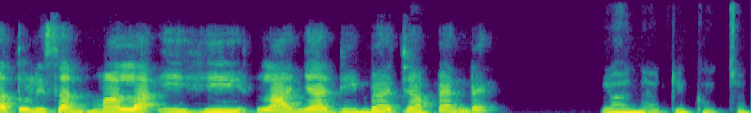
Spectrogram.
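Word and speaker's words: مَلَئِهِۦ: Dopnya gini, ada ini panjang, malaihi gitu ya. Kalau di situ pakai apa Bu tandanya? Kasroh panjang ya? Panjang ya, Iya. Ya. Ya, jadi bacanya kayak gitu. Semua tulisan malaihi, hi-nya panjang. La-nya dibaca pendek.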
